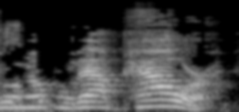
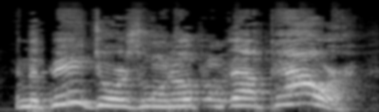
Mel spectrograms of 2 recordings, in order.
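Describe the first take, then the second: First: It sounds urgent and intense. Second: It sounds light and casual, a little golly gee.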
